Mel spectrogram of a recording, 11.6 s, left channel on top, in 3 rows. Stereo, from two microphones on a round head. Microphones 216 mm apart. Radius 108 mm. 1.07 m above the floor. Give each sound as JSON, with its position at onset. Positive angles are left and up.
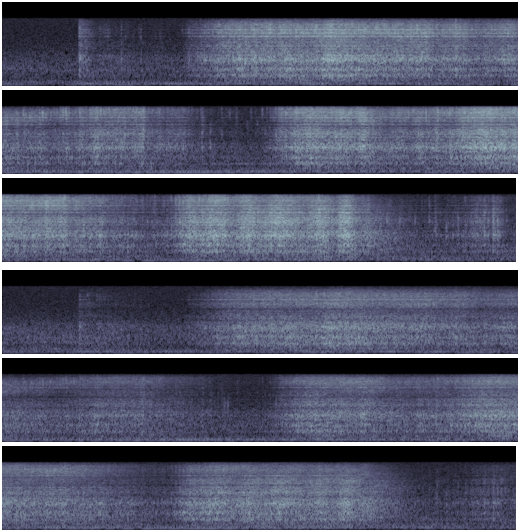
{"t": 0.6, "sound": "crumpling", "side_deg": 70, "distance_m": 5.0}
